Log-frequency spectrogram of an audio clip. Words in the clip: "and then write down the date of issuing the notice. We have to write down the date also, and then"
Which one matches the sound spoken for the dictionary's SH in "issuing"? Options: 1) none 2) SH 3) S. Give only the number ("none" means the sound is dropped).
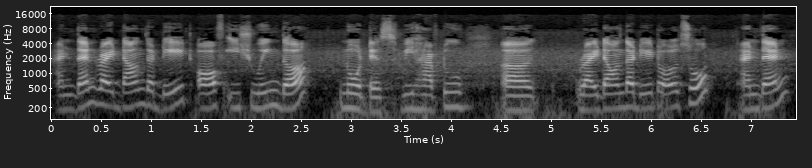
2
